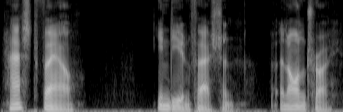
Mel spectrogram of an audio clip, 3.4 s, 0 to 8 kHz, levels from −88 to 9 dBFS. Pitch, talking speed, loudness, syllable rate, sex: 85 Hz, 105 wpm, -21 LUFS, 4.1 syllables/s, male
